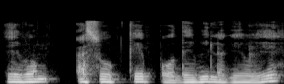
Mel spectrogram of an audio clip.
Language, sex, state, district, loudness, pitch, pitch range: Hindi, male, Rajasthan, Jaipur, -16 LUFS, 120 Hz, 105-125 Hz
